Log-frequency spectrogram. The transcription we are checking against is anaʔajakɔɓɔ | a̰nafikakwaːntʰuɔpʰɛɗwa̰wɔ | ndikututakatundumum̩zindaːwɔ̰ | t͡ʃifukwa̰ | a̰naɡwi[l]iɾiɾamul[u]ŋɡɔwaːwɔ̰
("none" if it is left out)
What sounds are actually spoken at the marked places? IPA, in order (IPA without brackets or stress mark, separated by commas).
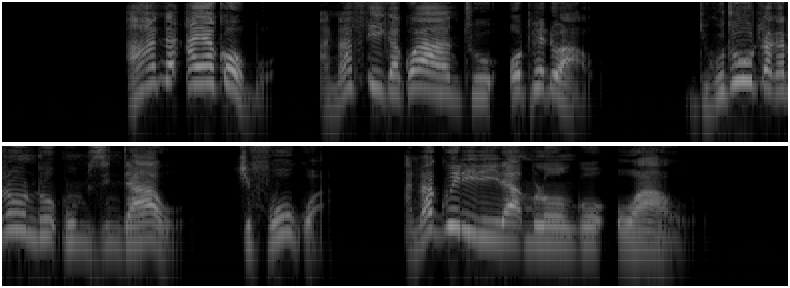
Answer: ɾ, ɔ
